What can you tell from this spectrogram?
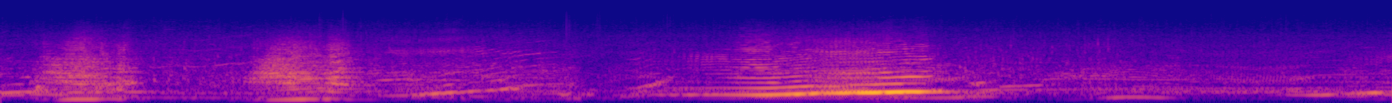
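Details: Humpback whale song from a lone male, with deep grunting pulses, a slow upward-sliding whoop and bubbling, rasping bursts between the low notes.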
